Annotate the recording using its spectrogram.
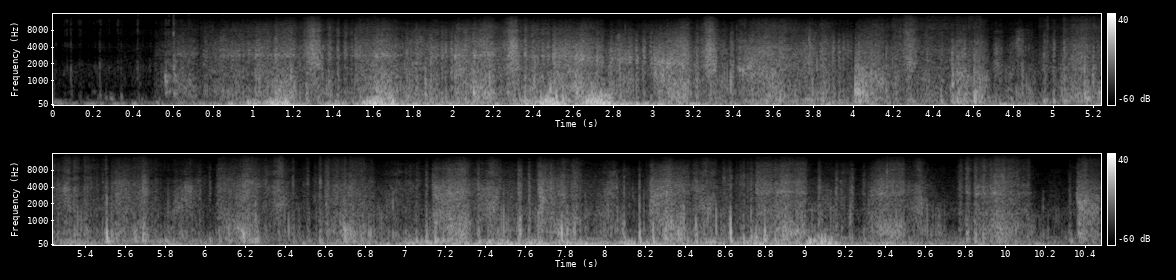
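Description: Wind buffeting the microphone in uneven gusts, with scattered crackling.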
